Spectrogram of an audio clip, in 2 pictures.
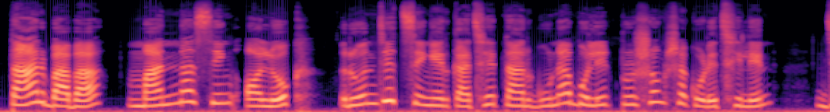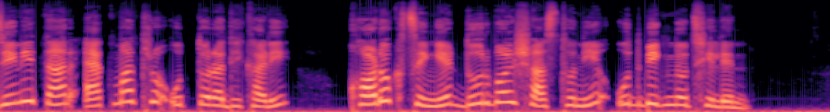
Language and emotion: Bengali, neutral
